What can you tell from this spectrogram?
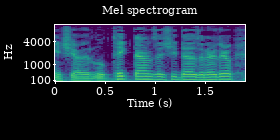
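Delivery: ordinary talk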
